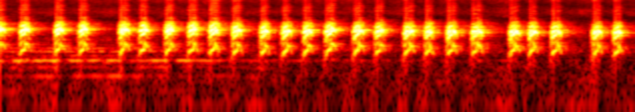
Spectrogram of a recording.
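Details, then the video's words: Yellow-vented bulbul in a long rolling song used to provoke songbirds: brisk chattering pulses repeated about seven times a second, harsh and evenly pitched throughout. "TRUCUKAN FIGHTER NGEROLL PANJANG BIKIN SEMUA JENIS BURUNG OCEHAN EMOSI"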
